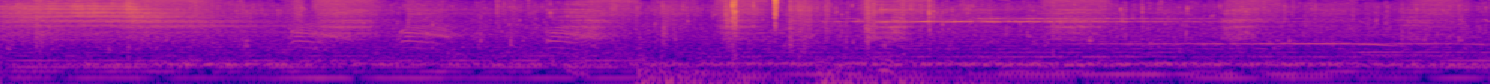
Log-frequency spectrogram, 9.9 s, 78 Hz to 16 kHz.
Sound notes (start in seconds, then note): 0.3 suspenseful music; 1.8 crow cawing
